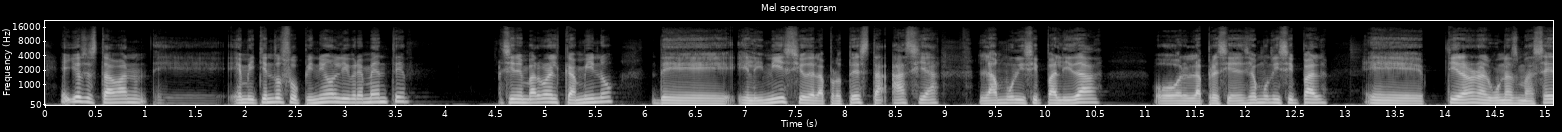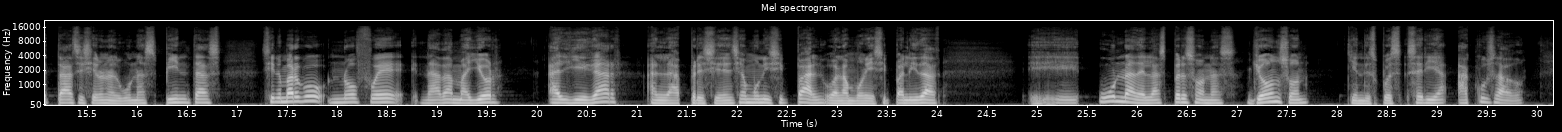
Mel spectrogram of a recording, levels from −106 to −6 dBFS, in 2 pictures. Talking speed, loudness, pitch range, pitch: 115 wpm, -32 LUFS, 130-165 Hz, 145 Hz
